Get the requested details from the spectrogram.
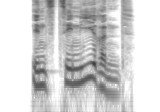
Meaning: present participle of inszenieren
- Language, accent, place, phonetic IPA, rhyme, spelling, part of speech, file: German, Germany, Berlin, [ɪnst͡seˈniːʁənt], -iːʁənt, inszenierend, verb, De-inszenierend.ogg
